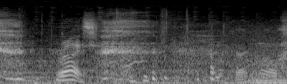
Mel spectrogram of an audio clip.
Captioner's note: laughs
